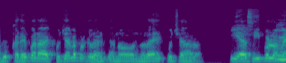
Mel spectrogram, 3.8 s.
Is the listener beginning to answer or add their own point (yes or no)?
no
